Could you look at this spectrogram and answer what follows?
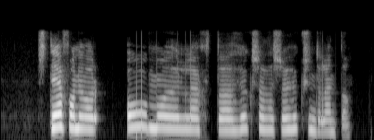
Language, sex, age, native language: Icelandic, male, 13, Icelandic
